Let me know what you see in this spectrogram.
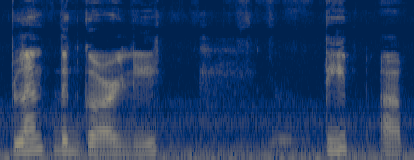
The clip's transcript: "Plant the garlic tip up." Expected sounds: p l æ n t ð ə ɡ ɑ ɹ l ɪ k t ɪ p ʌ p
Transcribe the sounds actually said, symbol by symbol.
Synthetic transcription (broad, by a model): p l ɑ n t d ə ɡ ɑ ɹ l ɪ k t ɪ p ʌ p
